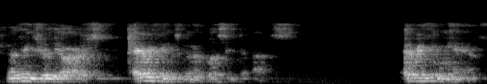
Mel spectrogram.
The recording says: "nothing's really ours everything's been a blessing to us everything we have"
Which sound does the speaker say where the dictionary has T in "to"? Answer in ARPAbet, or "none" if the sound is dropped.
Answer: T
